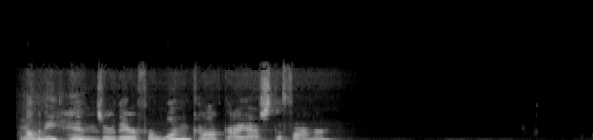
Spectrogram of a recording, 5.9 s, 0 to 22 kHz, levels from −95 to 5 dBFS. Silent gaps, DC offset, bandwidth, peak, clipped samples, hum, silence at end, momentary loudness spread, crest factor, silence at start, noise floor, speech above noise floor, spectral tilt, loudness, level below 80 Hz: none; under 0.1%; 12 kHz; -14 dBFS; under 0.1%; none; 2.6 s; 11 LU; 18 dB; 0.2 s; -87 dBFS; 59 dB; -5.5 dB/octave; -29 LUFS; -64 dBFS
